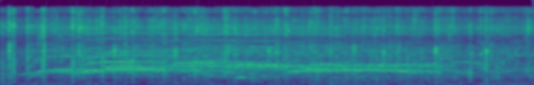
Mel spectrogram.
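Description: An audience at a Hawaiian luau at the Hale Koa Hotel claps and cheers, with whoops and sustained shouted voices over a steady wash of applause.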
